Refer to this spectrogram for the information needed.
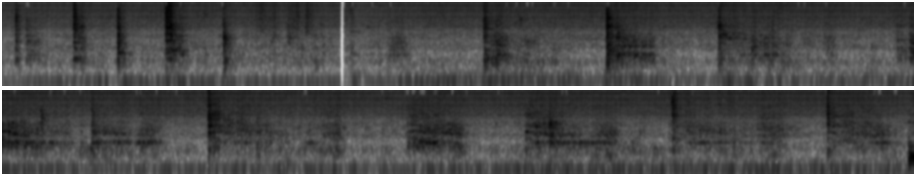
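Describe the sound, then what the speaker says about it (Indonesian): Karaage chicken frying in hot oil as the pieces are pushed around, a quiet steady sizzle punctuated by sharp clicks and taps of the utensil, irregular at first and then settling, with no voices. "Ada yang tidak kena minyak, maka kita harus geser-geser supaya tepungnya semua harus terkena minyak."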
